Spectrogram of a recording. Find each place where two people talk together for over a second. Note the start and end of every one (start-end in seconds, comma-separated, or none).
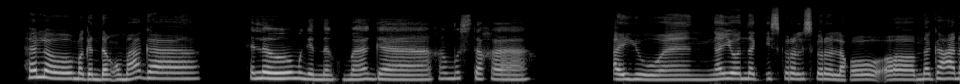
none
